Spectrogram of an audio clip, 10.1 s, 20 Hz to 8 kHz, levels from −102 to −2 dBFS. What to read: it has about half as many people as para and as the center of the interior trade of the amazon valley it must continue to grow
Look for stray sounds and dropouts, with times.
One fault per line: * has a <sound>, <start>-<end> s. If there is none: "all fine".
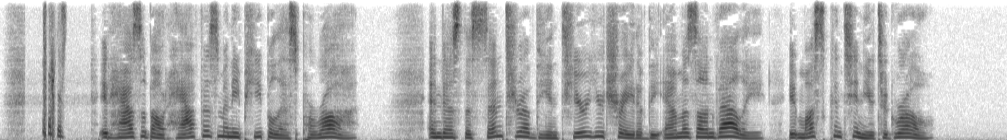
* has a chirp, 0.4-0.7 s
